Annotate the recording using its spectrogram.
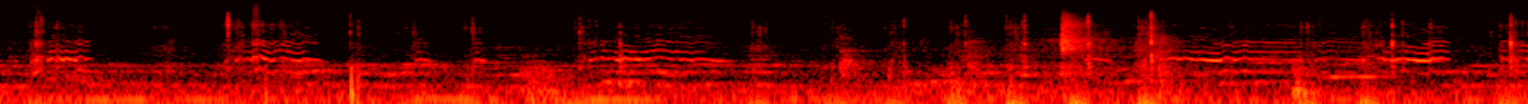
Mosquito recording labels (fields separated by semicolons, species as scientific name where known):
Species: Mansonia uniformis; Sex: female; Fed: unfed; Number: one; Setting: cup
